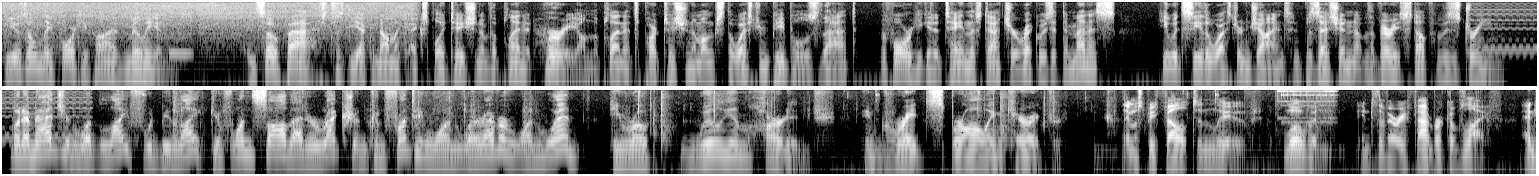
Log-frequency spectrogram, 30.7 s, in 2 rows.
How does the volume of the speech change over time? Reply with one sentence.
The loudness of the speech stays about the same.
